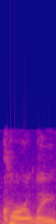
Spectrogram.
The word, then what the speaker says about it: Carly: And although there is really only one true winner, and her name rhymes with gnarly, today she was nothing if not on message. Joining us now from Semi Valley, California, Carly Fiorina.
